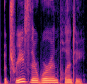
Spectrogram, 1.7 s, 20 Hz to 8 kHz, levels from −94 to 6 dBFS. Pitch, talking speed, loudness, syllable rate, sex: 180 Hz, 205 wpm, -14 LUFS, 5.7 syllables/s, female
